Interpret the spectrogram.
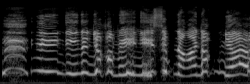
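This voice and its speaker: A woman's voice: very high-pitched, expressive, quick pace, very noisy. A woman playing an aggrieved, combative young live-in partner and mother in a Filipino radio drama, protesting defiantly. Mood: bitter, outraged. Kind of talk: Tagalog radio drama acting.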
